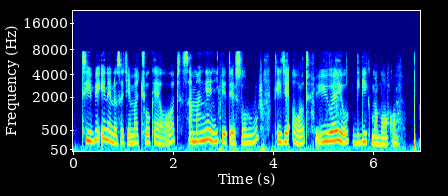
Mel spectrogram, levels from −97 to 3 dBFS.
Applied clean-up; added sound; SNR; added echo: neural diffusion model UNIVERSE++.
